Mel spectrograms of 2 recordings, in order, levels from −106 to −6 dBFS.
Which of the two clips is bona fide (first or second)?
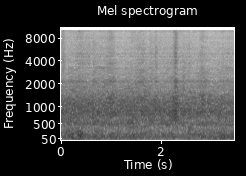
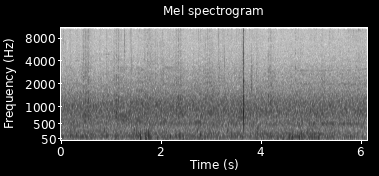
second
